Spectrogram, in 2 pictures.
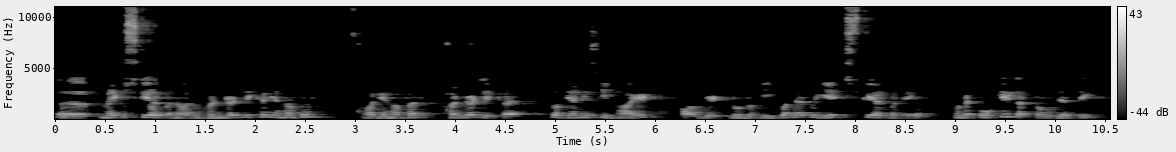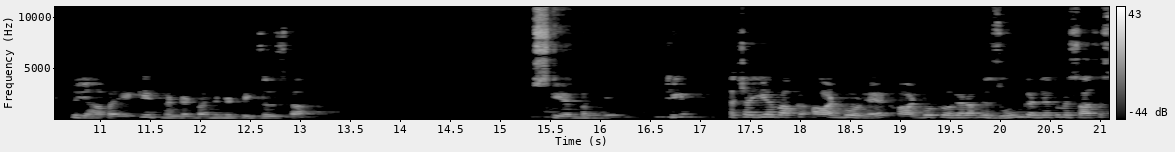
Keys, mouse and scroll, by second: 0.4 typing, 2.4 click, 3.3-4.0 typing, 12.2 click.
